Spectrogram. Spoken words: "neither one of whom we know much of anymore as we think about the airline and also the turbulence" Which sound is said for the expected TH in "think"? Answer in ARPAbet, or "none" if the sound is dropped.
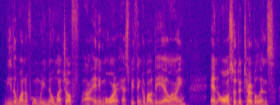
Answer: TH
